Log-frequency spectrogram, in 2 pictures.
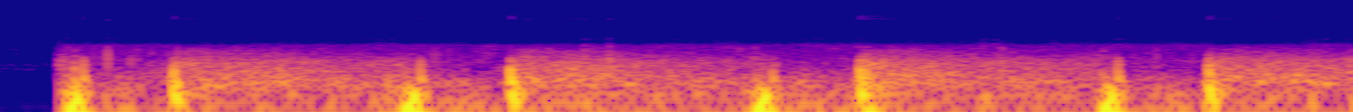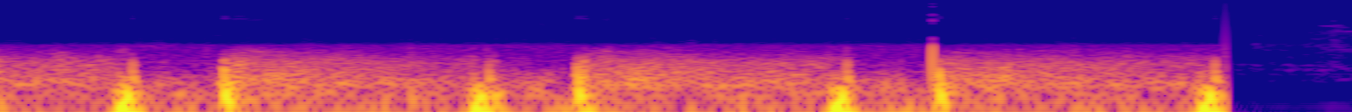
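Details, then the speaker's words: Aortic regurgitation teaching example with a bounding pulse: slow, regular heart sounds with a soft blowing decrescendo diastolic murmur after the second sound. "This is an AR. This is the sound of an AR. Decrescendo diastolic murmur. Here again. Diastolic decrescendo murmur."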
